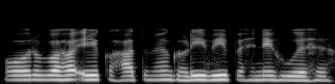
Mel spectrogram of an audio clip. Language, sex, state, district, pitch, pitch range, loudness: Hindi, male, Rajasthan, Jaipur, 210 Hz, 195-215 Hz, -16 LUFS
